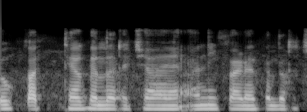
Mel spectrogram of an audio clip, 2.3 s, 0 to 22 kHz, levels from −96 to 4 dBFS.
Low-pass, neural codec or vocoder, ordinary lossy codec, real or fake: none; codec, 16 kHz, 4 kbps, X-Codec, HuBERT features, trained on general audio; none; fake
